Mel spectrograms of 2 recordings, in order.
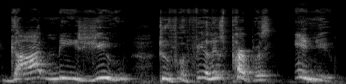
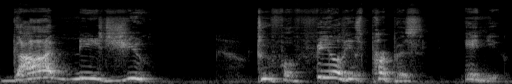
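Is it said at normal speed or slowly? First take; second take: normal speed; slowly. First: It is said at normal speed. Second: It is said very slowly.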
